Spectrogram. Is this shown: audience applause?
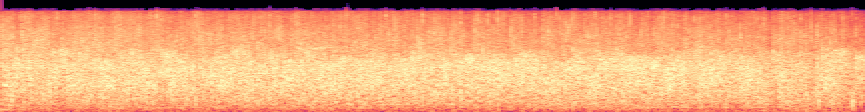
yes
